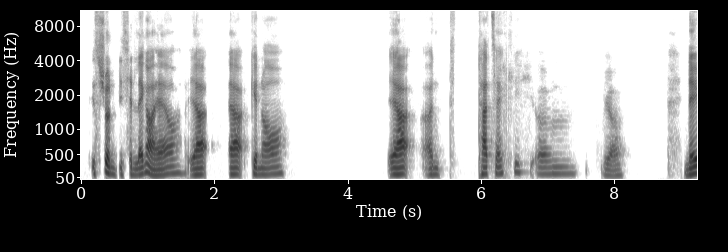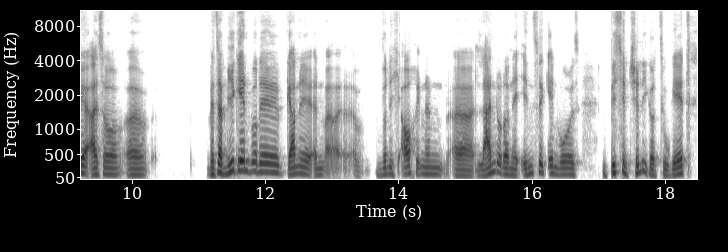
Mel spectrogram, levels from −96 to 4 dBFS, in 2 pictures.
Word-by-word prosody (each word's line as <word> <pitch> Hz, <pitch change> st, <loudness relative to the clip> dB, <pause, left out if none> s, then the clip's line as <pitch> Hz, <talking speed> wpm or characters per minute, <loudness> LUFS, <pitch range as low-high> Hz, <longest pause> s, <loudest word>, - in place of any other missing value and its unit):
Ist -, -, -8 dB
schon 160 Hz, -8 st, +5 dB
'n -, -, -13 dB
bisschen 120 Hz, +1 st, -7 dB
länger 120 Hz, -1 st, +4 dB
her. 135 Hz, +7 st, -1 dB
Ja, 120 Hz, +2 st, +4 dB, 0.3 s
ja, 125 Hz, 0 st, +3 dB
genau. 130 Hz, +2 st, -2 dB, 1.5 s
Ja, 125 Hz, +2 st, +5 dB, 0.2 s
und 115 Hz, 0 st, -5 dB, 0.5 s
tatsächlich, 140 Hz, +5 st, -3 dB
ähm 130 Hz, +1 st, -9 dB, 0.4 s
ja. 105 Hz, -1 st, -9 dB, 0.9 s
Ne, 130 Hz, +7 st, +7 dB
also, 120 Hz, 0 st, 0 dB
äh, 115 Hz, 0 st, -3 dB, 0.8 s
wenn's 125 Hz, +3 st, -2 dB
nach 160 Hz, -4 st, +8 dB
mir 160 Hz, +9 st, +3 dB
gehen 190 Hz, -1 st, +5 dB
würde, 165 Hz, -3 st, +2 dB
gerne 130 Hz, 0 st, +1 dB
in, 115 Hz, +1 st, -5 dB
äh, -, -, -7 dB, 0.5 s
würde 125 Hz, +3 st, -4 dB
ich 115 Hz, -, -13 dB
auch 135 Hz, +3 st, +1 dB
in 130 Hz, 0 st, -5 dB
'n, 125 Hz, -3 st, -6 dB
äh, 105 Hz, -2 st, -1 dB
Land 105 Hz, -, +1 dB
oder 120 Hz, -7 st, +2 dB
'ne 110 Hz, -1 st, -3 dB
Insel 140 Hz, +9 st, -2 dB
gehen, 140 Hz, -4 st, -2 dB
wo 120 Hz, 0 st, -1 dB
es 115 Hz, 0 st, -8 dB, 0.3 s
'n 115 Hz, -, -11 dB
bisschen 150 Hz, +6 st, 0 dB
chilliger 150 Hz, -, -1 dB
zugeht, 115 Hz, +6 st, -1 dB
125 Hz, 135 wpm, -24 LUFS, 115-140 Hz, 1.5 s, nach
